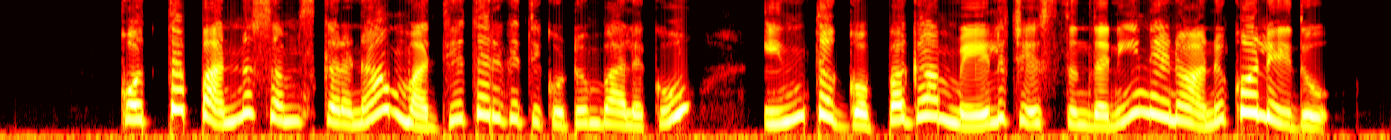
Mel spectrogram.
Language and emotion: Telugu, surprised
